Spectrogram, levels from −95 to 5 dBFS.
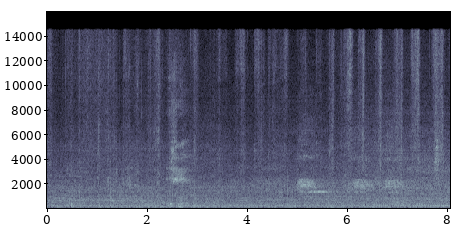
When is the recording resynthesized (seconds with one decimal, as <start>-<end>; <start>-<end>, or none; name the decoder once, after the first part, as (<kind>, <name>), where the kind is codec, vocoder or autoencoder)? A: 0.0-5.1 (vocoder, BigVGAN v2); 6.3-8.1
